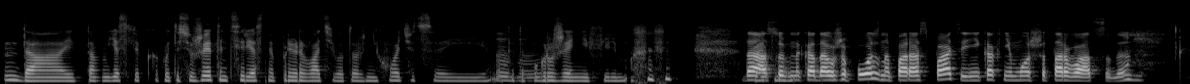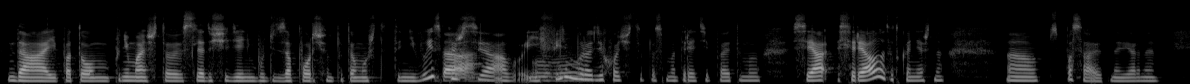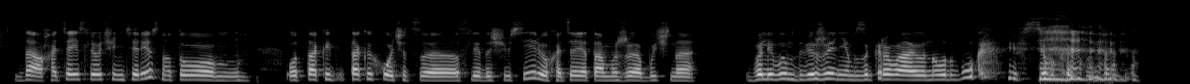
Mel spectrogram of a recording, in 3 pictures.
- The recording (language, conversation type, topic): Russian, unstructured, Какое значение для тебя имеют фильмы в повседневной жизни?
- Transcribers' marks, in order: chuckle; chuckle; other background noise; tapping; laughing while speaking: "ноутбук и всё, как бы, да, на"; laugh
